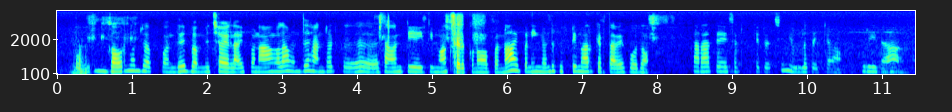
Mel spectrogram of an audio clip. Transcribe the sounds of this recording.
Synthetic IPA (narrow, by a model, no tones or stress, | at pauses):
ɡɐʋʊɾmɛɳʈɐpkɯʋɐnd̪ɯbɐmːɪt͡ʃːãɪlːãːɪpːoːnaːŋɡɐlãːʋɐnd̪ɯɦɐɳɖɾɐɽkɯsɛʋɛnʈiɐɪʈːimaːɾksɛɽɯkːɐɳʊ̃ɐpːɯɽnːãːɪpːoːniːŋɡɐʋɐnd̪ɯfɪfʈimaːɾkːɛɽɯt̪ːaːʋeːpoːðʊ̃ | kɐɾaːt̪esɐɾʈːɪfɪkːeʈːʋɐt͡ʃːɯnĩːʊɭːɐpojɪkːɐɭãːpʊɾɪðãː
